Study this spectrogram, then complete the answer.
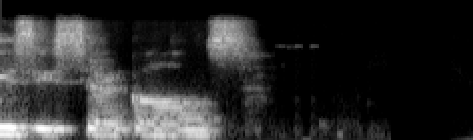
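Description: An older woman speaks calmly through an online call.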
